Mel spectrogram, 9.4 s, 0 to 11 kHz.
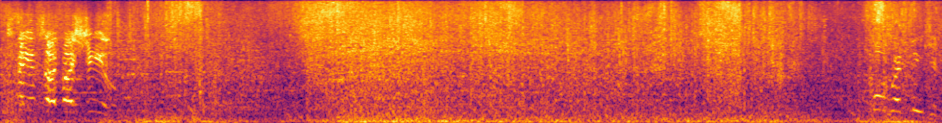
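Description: Heavy missile explosions boom and rumble continuously in a Destiny 2 video game cutscene, a dense wash of blasts with a voice speaking briefly at the start and end.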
